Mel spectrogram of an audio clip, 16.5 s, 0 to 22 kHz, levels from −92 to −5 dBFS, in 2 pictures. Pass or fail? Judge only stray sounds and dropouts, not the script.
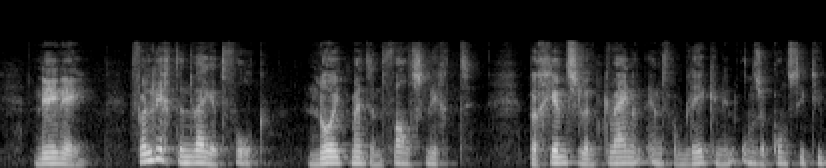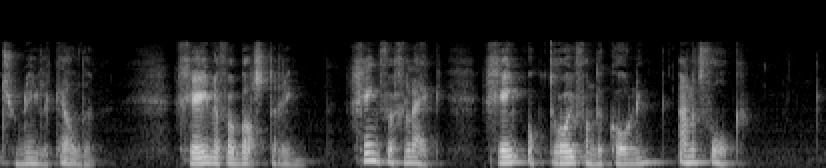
pass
